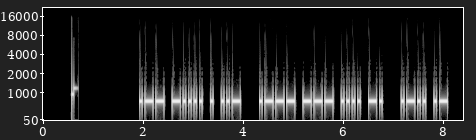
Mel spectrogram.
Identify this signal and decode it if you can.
Morse code, heard as a keyed tone, about 22 wpm, 700 Hz. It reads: W6EU JOHN LA
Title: K1USN SST QSO Practice - 22wpm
